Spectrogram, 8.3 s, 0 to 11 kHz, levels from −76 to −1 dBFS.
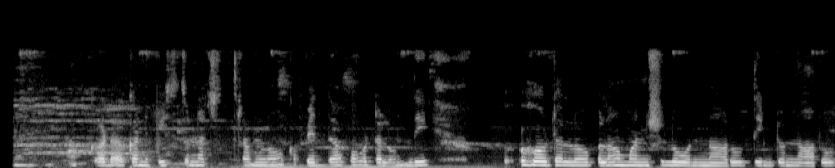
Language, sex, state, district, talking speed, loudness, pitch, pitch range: Telugu, female, Andhra Pradesh, Sri Satya Sai, 85 wpm, -18 LUFS, 215 Hz, 205-220 Hz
